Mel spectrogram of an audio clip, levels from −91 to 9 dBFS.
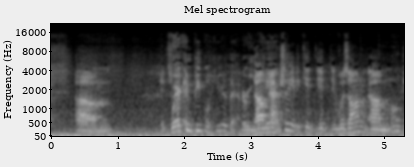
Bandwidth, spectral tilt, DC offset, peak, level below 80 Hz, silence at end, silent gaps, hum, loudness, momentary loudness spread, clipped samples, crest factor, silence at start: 16 kHz; -5.5 dB/octave; under 0.1%; -6 dBFS; -34 dBFS; 0 s; none; none; -26 LUFS; 13 LU; under 0.1%; 20 dB; 0 s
